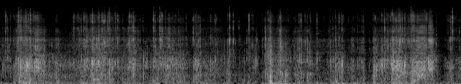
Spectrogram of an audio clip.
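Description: Blue plastic wrapping crinkling and crackling as fingers pull it open, in quick irregular bursts.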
